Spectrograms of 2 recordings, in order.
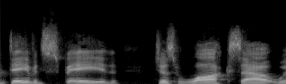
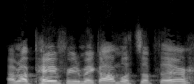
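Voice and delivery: loud, fast scolding dad; mock angry dad; 7 semitones higher, 8 dB louder, faster than usual. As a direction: scold like a fed-up father. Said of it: "the dad goes like".

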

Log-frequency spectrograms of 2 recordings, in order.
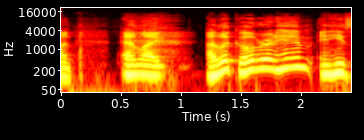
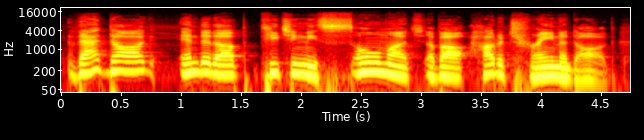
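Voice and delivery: ordinary talk

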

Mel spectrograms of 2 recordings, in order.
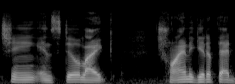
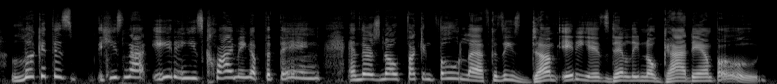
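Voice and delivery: high-pitched, outraged mock screaming; retold screaming rant; 13 semitones higher than usual. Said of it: "I was screaming in my house".

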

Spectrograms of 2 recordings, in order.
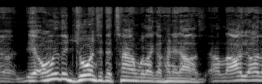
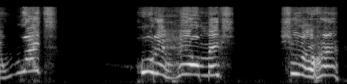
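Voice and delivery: very high-pitched mock outrage; squawked disbelief, hammed up; incredulous mother. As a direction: imitate mom aghast at the price. Mother shocked at shoe price.

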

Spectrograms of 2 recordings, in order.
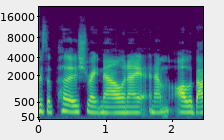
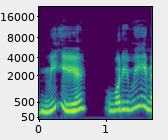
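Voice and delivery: surprised, taken aback; 6 semitones higher than usual. Retold or imitated.

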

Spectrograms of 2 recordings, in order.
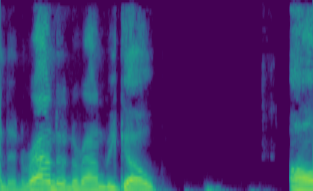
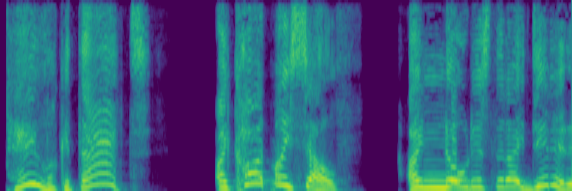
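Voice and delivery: high, pleased self-congratulation; proud of oneself; 11 semitones higher, 5 dB louder than usual. Acted. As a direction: celebrate catching yourself in the act. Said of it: "genuinely be proud of yourself".

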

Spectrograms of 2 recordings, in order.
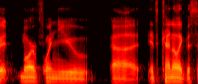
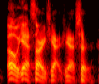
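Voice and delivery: higher, louder flustered backpedal; playing a stunned local recovering; 5 semitones higher, 4 dB louder than usual. A Turkish local startled by an American speaking Turkish, flustered.

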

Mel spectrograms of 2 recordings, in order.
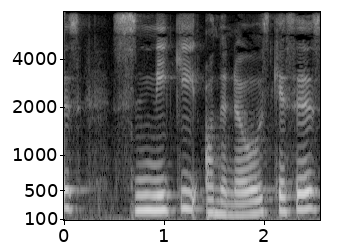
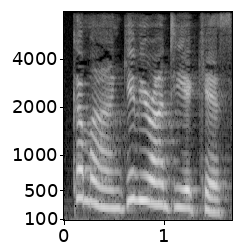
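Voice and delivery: higher, louder coaxing aunt; coaxing purr; 7 semitones higher, 5 dB louder, faster than usual. A narrator's reading. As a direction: wheedle a kiss from a nephew. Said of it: "purred Aunt Tallulah".

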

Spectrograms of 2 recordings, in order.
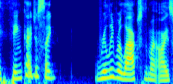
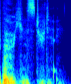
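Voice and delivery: whispering; 6 dB louder than usual. Real, not acted. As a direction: giggly whisper. Laughing whisper aside.

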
